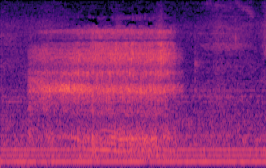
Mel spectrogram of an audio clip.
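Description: One long, harsh, hissing-rattling snore over a steady low hum, exaggerated for a comedy sketch.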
